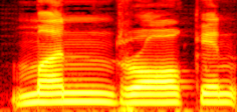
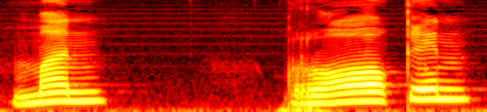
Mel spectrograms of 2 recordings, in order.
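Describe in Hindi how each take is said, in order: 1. दोनों शब्द बिना रुके एक साथ बोले जाते हैं। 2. दोनों शब्दों के बीच एक छोटा सा ठहराव आता है। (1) "ऐसे नहीं" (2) "इतना आपने स्टॉप करना है"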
